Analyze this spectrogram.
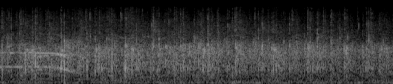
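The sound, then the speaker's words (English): An audience applauds steadily for a pastor invited up front. Dense, continuous clapping holds at an even level throughout. “Pastor Brandon, please come join me up here. Give Pastor Brandon a big hand.”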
